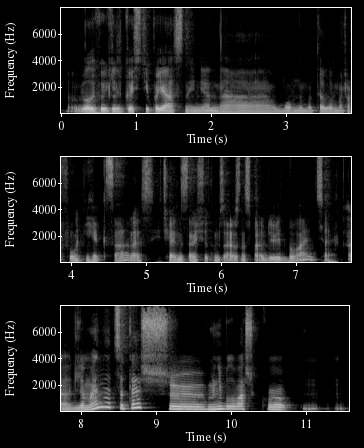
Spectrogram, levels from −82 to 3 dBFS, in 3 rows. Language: Ukrainian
